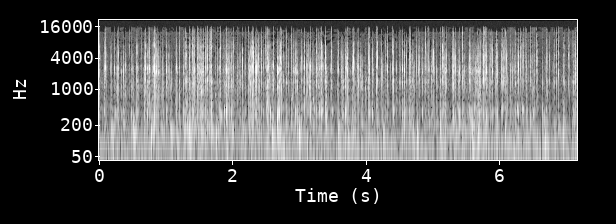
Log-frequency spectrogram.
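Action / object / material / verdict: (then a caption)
scrape / metal mesh microphone grille / metal mesh / none. Both hands in pink silicone bristle gloves cup and scratch the hollow metal mesh grille of a Blue Yeti microphone. A dense, continuous, bright rasping texture is heard, with a low, boomy rumble underneath throughout the clip.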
